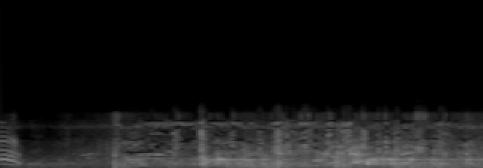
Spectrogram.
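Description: Bowling alley background din: overlapping voices of other people talking, with a few sharp knocks and clatter, starting about a second in.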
